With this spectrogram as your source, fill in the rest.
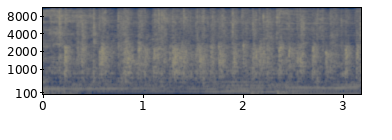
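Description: A wedding congregation in a church applauds, steady dense clapping under a sustained organ or keyboard tone, moderately loud throughout.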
